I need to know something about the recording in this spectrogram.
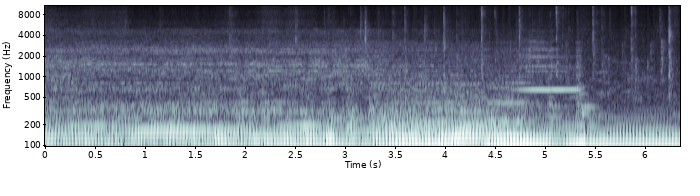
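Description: Live band's electric guitar and bass holding one loud, low chord that rings on steadily, with the drums no longer playing. A short higher tone sounds about five seconds in, and a few sharp ticks come near the end.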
